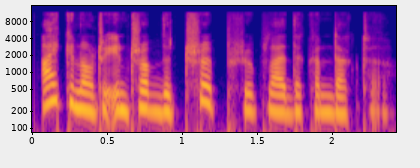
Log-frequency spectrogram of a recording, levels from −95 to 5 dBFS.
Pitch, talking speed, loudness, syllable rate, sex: 210 Hz, 195 wpm, -19 LUFS, 6.3 syllables/s, female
